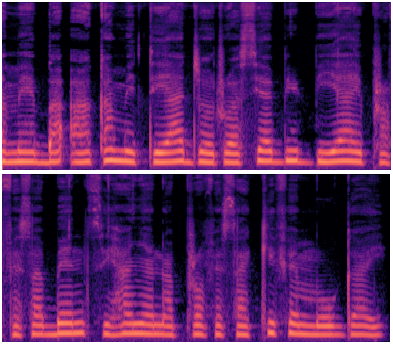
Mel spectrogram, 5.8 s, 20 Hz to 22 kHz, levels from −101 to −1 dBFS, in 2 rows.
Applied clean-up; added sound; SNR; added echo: neural mask model Resemble Enhance denoiser.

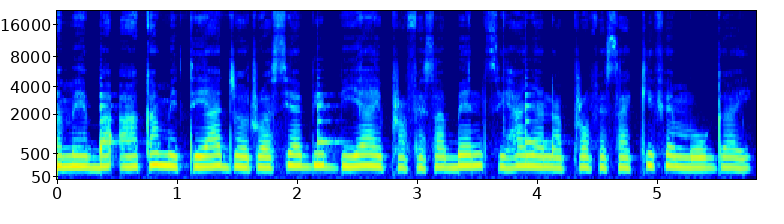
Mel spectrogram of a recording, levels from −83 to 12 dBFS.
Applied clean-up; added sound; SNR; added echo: none; Bowed string instrument; 17 dB; none.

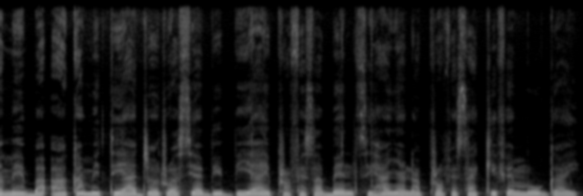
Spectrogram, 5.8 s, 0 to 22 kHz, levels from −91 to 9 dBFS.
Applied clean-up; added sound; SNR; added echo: none; none; none; none.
